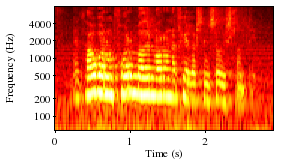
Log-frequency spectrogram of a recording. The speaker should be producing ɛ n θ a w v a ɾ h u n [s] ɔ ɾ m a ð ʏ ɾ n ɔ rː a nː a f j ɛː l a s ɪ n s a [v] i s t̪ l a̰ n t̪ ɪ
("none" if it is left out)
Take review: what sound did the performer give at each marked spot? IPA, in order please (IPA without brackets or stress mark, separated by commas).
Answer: f, w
